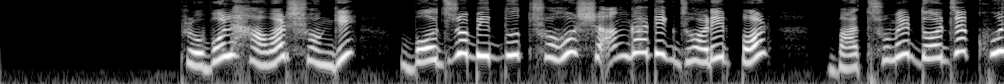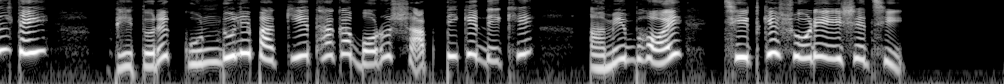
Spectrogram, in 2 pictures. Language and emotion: Bengali, fearful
